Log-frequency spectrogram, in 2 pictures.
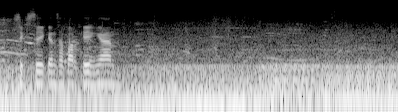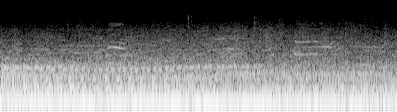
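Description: Car engines idle with a low, steady rumble.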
